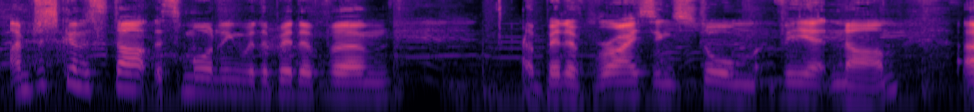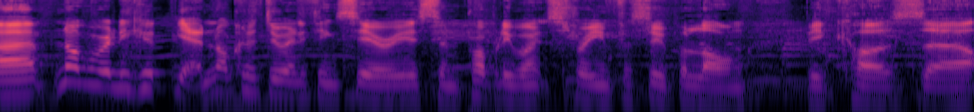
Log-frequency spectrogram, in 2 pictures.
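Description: Streaming live from his home, a man with a bright, forceful mid-range voice rambles through a casual chat. He thanks viewers along the way, and a cold he's coming down with leaves him slightly nasal and stuffy.

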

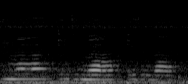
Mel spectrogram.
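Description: A woman reciting verse on stage in a measured, declamatory way. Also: fairly high pitch, level tone, noisy background. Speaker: performer reciting translations. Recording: echoey stage from far off.

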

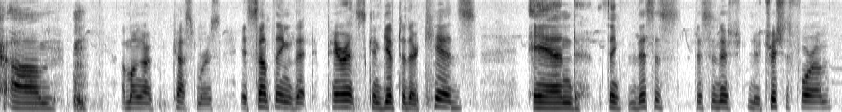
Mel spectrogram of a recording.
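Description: An older man, a farmer, giving a casual tour outdoors, speaking haltingly and often clearing his throat. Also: fairly high pitch, a little mellow. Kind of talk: casual explanation on a farm tour. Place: outdoors in a garden and greenhouse.

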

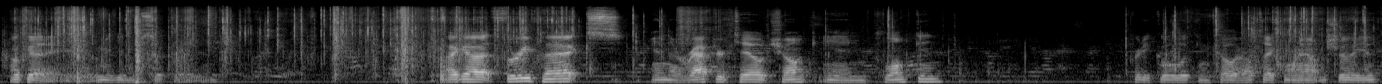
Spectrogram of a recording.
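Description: A young man casually unboxing fishing tackle at a table indoors, unhurried, naming each item as he opens it. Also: lowish voice, expressive, very noisy. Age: young adult. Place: indoor room at a table with plants. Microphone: camera in front at table distance.

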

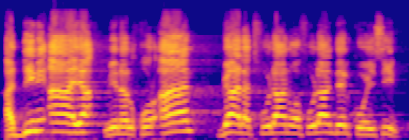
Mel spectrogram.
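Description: A male preacher with a Sudanese Arabic accent, debating combatively, firing rhetorical questions and shouting at times. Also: extremely high pitch, fast talker. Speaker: Islamic preacher. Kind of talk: heated public debate. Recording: long hall reverb.

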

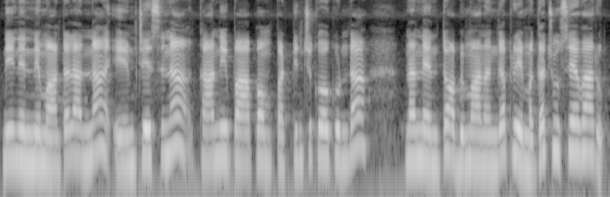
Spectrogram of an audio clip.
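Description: A woman storyteller voicing a gentle young wife who speaks in a soft, pleading, sorrowful way, in a storybook reading. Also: fairly high pitch, measured pace, clear, resonant tone. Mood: remorseful.

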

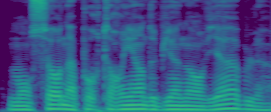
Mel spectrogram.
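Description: A man voicing a calm, thoughtful young queen in a soft, measured tone. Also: on the low side, dry recording, clean studio sound, pitched below the performer's own voice, lightly acted. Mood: wistful.

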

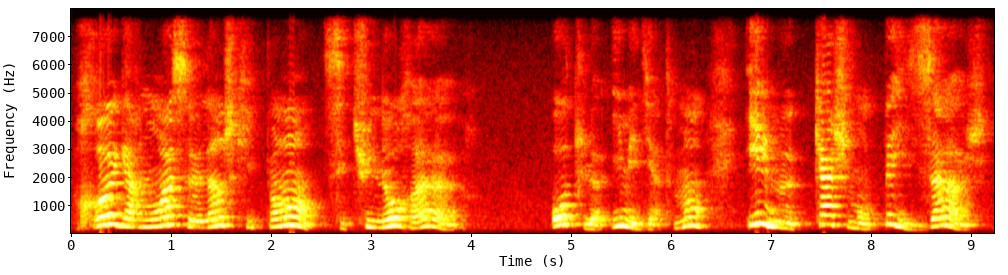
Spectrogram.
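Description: A woman putting on a fussy, quarrelsome male rabbit, scolding in a loud, raised voice that swings widely in pitch. He drags out his complaints slowly. The storybook recording is dull and roomy and picked up from a distance. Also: animated, exaggerated voice. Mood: indignant.

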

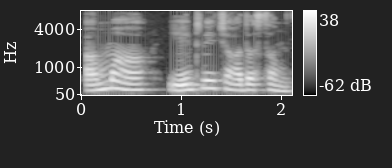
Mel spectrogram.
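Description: A consoling young son, read by a woman storyteller, short-tempered at first yet gentle with his mother. The voice is very dark and mellow. He speaks plainly and reassuringly. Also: mid-range voice, slow. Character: young adult son, impatient but consoling.

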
